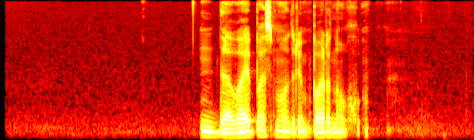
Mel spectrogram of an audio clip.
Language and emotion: Russian, neutral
